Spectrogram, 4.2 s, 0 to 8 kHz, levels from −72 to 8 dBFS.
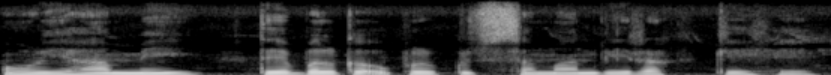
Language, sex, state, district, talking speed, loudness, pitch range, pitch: Hindi, male, Arunachal Pradesh, Lower Dibang Valley, 145 wpm, -14 LUFS, 120-135 Hz, 125 Hz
